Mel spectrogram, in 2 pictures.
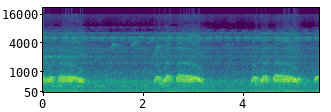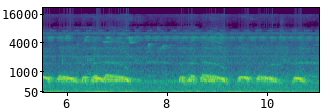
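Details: Kích bổi song from a kept spotted dove in Vĩnh Long, Vietnam. Repeated phrases of two or three husky coos, spaced by short silences, with scattered faint bird twitters above.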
